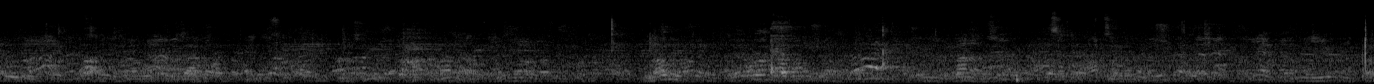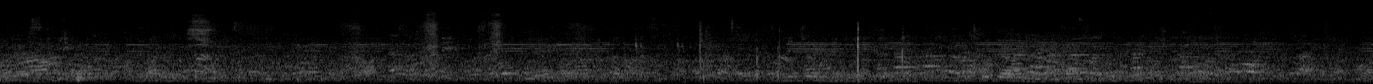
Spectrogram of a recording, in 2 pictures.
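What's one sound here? Men talk and call out on an open outdoor pitch.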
